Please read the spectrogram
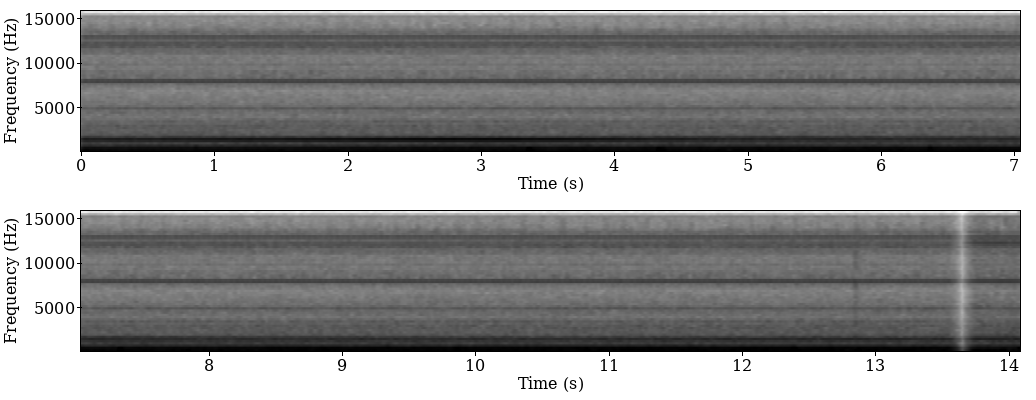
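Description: Steady electrical hum with several fixed tones over a faint hiss, with a few faint ticks and a brief drop-out near the end.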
